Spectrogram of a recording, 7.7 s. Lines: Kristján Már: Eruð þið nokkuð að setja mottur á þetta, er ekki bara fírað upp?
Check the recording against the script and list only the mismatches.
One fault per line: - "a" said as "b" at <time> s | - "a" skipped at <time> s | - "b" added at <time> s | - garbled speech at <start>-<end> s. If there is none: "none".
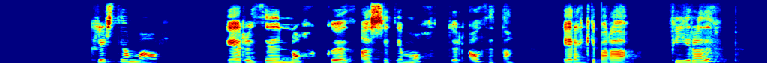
none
